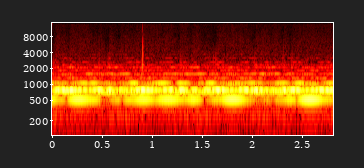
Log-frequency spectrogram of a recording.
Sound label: POLY SPACE, Korg Poly-6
